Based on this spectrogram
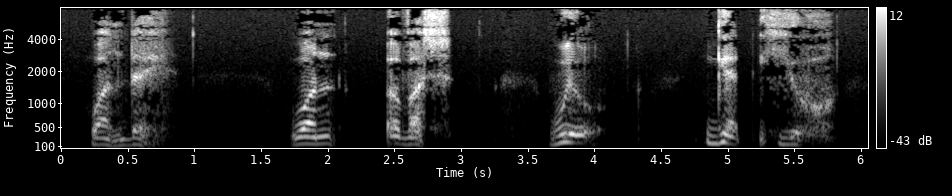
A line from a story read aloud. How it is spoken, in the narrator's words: gasped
